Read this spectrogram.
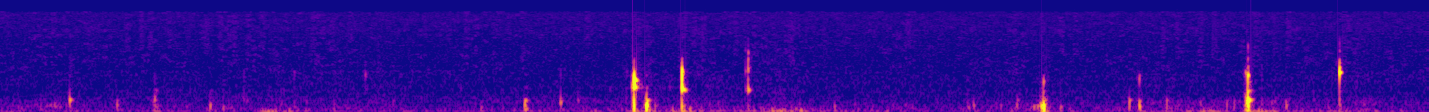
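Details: Borborygmi recorded while the person slept: scattered gurgling and squeaky bursts of bowel sounds, ordinary stomach growling.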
